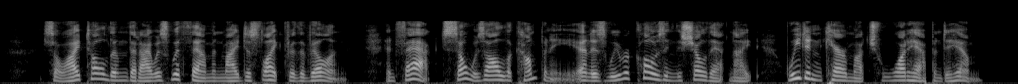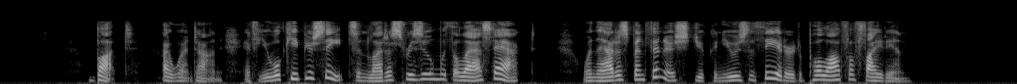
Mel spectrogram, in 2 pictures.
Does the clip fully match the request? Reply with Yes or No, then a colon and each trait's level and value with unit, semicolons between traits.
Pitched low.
No: high, 190 Hz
